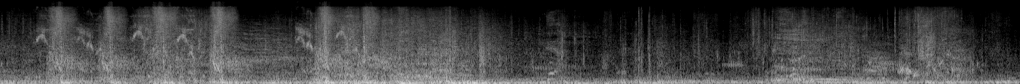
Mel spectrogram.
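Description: Confringo and Expelliarmus spell blasts in Hogwarts Legacy hit as heavy booming, whooshing bursts, loud and close, piling up in the first half and then easing into rumbling debris and clatter.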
